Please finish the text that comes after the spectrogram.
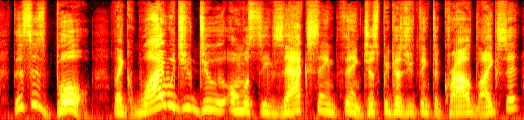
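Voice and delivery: high, loud exasperated complaint; indignant rant. Retold or imitated. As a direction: fume at the copycat. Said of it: "I was like".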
